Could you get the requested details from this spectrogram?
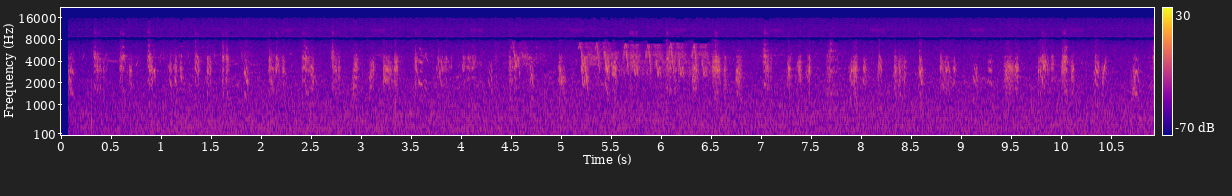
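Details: Masked Shrike (Lanius nubicus) by the Tsiknias river: a rapid series of short, dry, clicking chatter notes, repeated steadily for about eleven seconds, with faint background hiss.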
